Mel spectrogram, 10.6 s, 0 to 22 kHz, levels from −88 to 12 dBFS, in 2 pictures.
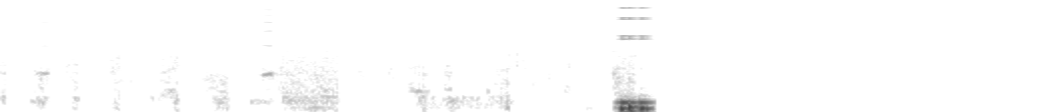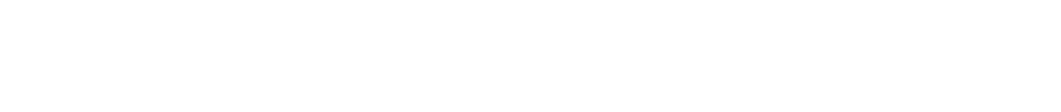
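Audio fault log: throughout, imaging from sample-and-hold upsampling: A bright metallic fizz rides on the speech and follows its level. Each sample was repeated without smoothing, which fits an original rate near 11 kHz. Mirrored copies start between 5.5 and 11 kHz, about 30 dB below the speech.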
